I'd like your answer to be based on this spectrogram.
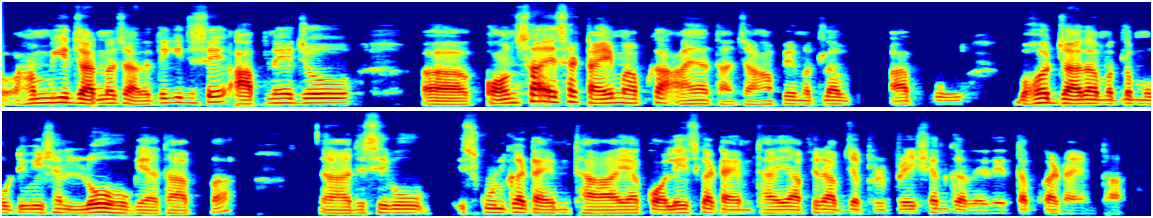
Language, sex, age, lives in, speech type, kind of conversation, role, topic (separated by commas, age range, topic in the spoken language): Hindi, male, 30-34, India, conversation, podcast, host, Confidence badhane ke liye aap kaun-se practical tips denge?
